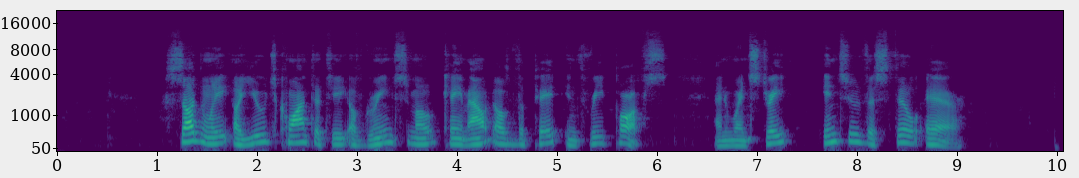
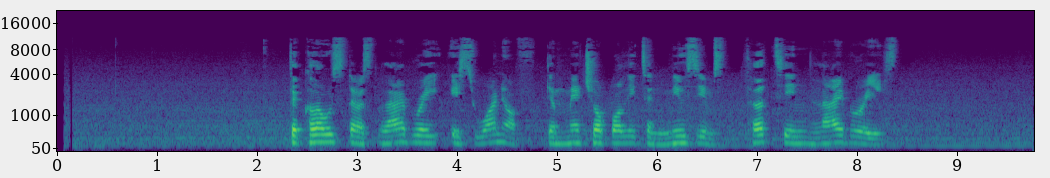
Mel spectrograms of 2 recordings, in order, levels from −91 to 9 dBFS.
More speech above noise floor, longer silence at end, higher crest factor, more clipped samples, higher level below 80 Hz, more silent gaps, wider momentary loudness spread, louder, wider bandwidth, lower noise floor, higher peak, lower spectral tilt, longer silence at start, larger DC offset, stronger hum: first, 50 dB vs 26 dB; first, 1 s vs 0.15 s; about the same, 24 dB vs 24 dB; neither; about the same, -76 dBFS vs -72 dBFS; neither; about the same, 14 LU vs 12 LU; second, -37 LUFS vs -24 LUFS; first, 13 kHz vs 11.5 kHz; first, -87 dBFS vs -49 dBFS; second, -14 dBFS vs -2 dBFS; about the same, -5.5 dB/octave vs -4.5 dB/octave; first, 1.1 s vs 0.2 s; neither; neither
